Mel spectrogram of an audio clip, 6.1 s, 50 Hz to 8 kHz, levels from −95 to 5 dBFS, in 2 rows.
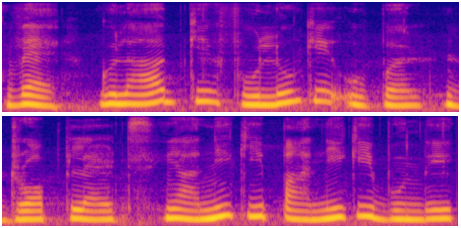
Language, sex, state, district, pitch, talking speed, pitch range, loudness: Hindi, female, Rajasthan, Bikaner, 195 Hz, 130 wpm, 180-220 Hz, -13 LUFS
